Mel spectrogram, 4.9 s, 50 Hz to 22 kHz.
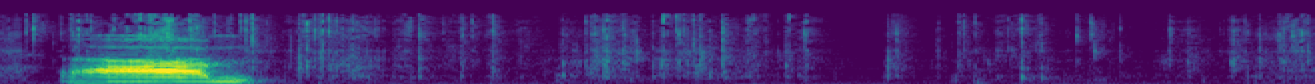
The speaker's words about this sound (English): Let's open these hockey cards. All right. We're going to open up the 93-94 premiere first.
